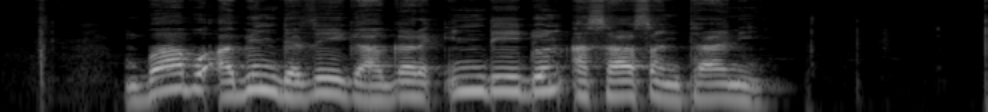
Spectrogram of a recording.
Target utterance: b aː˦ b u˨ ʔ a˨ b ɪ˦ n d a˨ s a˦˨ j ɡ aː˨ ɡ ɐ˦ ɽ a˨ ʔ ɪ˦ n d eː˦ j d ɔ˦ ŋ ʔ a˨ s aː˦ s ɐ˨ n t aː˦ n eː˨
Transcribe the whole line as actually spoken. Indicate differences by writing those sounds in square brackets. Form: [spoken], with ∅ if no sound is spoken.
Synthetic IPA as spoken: b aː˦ b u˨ ʔ a˨ b ɪ˦ n d a˨ [z] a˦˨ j ɡ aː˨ ɡ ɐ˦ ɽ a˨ ʔ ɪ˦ n d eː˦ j d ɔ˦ ŋ ʔ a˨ s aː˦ s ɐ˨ n t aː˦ n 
